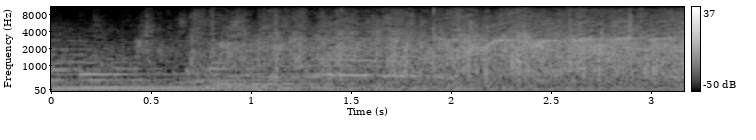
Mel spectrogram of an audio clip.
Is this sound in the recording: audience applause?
yes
